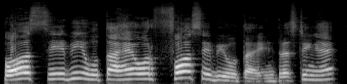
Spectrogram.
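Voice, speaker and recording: A man's voice: very high-pitched, animated, clear, resonant tone. A man teaching English pronunciation, saying each example word on its own and then explaining it, and talking directly to his viewers. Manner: slow, deliberate word-by-word drilling with glosses; addresses viewers as friends, asks them to comment. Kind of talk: spoken English pronunciation lesson.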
